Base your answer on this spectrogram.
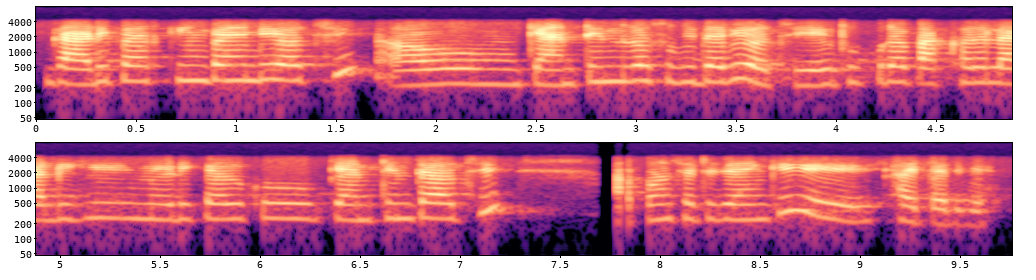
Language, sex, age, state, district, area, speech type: Odia, female, 18-30, Odisha, Jajpur, rural, conversation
